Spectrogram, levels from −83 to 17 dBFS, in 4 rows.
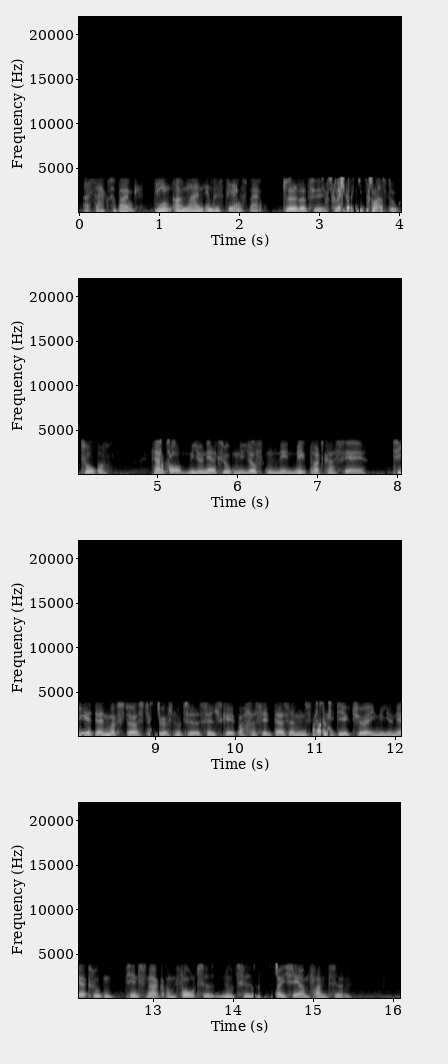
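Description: From start to finish the speech sounds robotic and buzzy, with heavy damage, because a Codec 2 vocoder at 3.2 kbit/s rebuilds the voice from sine waves using only pitch, voicing, level and spectral shape. At 3.02 to 3.89 s, 5.02 to 5.28 s, 8.90 to 9.06 s, 10.92 to 11.28 s and 14.22 to 14.59 s, the voice breaks into bleeps, warbles and sudden pitch and level jumps. These are bit errors on digital voice radio: roughly 7 percent of bits flipped, about 4 percent in the last burst, corrupting each frame's parameters.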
